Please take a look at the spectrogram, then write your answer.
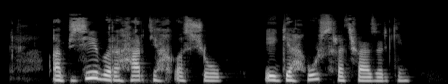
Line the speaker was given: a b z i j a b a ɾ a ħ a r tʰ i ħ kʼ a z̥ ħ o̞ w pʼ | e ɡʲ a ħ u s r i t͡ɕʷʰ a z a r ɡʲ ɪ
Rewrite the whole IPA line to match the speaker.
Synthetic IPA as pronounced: a b z i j a b a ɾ a ħ a r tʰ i ħ qʼ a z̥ ʃ o̞ w pʼ | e ɡʲ a ħ u s r a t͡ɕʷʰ a z a r ɡʲ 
